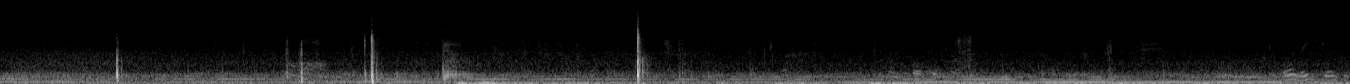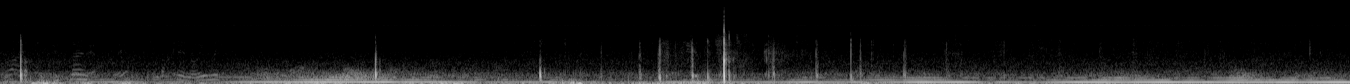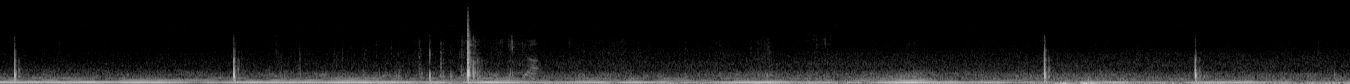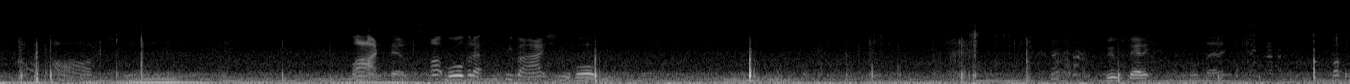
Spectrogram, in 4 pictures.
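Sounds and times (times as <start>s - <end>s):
steady low hum: 0.0s - 54.0s
cricket bat striking ball: 2.8s - 4.7s, 6.3s - 6.6s, 31.6s - 32.2s.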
